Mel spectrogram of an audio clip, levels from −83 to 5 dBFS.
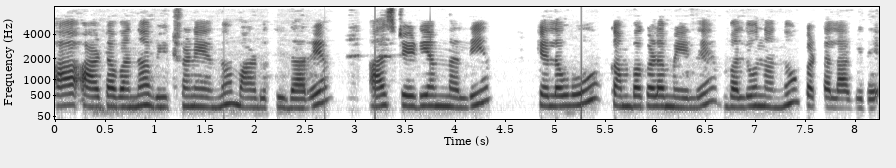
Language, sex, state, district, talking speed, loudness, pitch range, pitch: Kannada, female, Karnataka, Dharwad, 95 wpm, -15 LUFS, 225-265 Hz, 240 Hz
